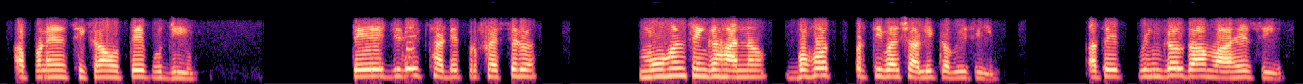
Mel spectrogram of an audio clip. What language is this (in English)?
Punjabi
